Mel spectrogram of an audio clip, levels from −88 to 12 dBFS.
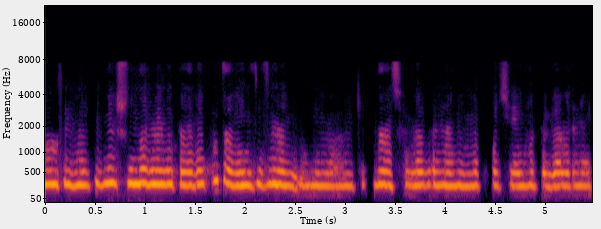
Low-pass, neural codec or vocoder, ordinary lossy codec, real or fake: none; codec, 16 kHz, 1 kbps, FreqCodec, smaller model; none; fake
